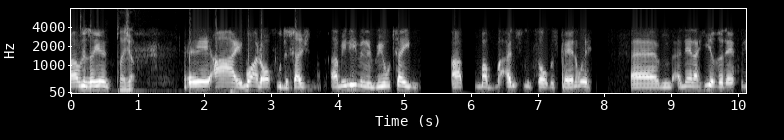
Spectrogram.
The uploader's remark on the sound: Clyde 1 Superscoreboard. Take your calls.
